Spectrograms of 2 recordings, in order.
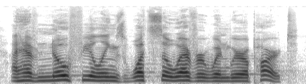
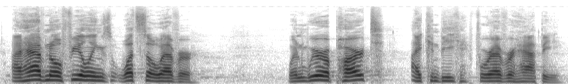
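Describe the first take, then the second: First: NO stressed, "whatsoever when we're apart" run together; no stop after "whatsoever", fall on "apart"; one unbroken sentence. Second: Full stop after "whatsoever", long pause, "When we're apart" lifted as a new start; split, dismissive phrasing. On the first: Rabbi reading Jane missing John, unbroken phrasing. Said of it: "the periods went and the emphasis went". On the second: Rabbi reading John's misreading, dismissive phrasing. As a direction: close on "whatsoever", then link "When we're apart" to "forever happy". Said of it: "but what did John read?".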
